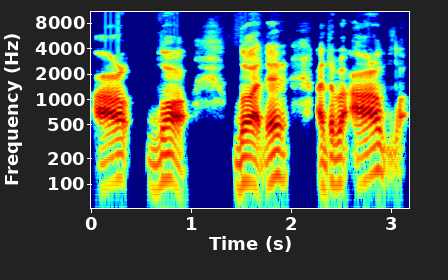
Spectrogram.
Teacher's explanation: Ar dha atau ar, iaitu lidah kita berakhir dengan meninggikan pangkal lidah, meletakkan tepi lidah ke geraham atas, baru boleh sebut huruf dha, dan dia berbaris alif, buka saja mulut. · Hamzah alif bertemu dengan ra yang sukun ar dengan tebal, kerana sebelum ra bersukun itu terdapat huruf berbaris alif atau berbaris waw, hendaklah baca dengan tebal. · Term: huruf dad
